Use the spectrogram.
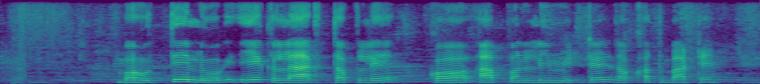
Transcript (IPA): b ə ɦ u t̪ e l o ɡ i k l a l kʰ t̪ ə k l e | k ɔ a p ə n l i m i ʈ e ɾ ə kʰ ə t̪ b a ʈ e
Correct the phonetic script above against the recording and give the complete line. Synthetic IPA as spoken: b ə ɦ u t̪ e l o ɡ e k l a kʰ t̪ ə k l e | k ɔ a p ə n l i m i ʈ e ɾ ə kʰ ə t̪ b a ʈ e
